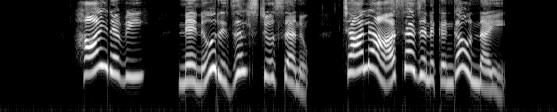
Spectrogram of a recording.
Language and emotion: Telugu, happy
